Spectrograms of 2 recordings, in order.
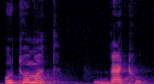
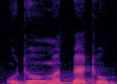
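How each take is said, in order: First: It has a pause after the first word. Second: It is said flat, without any pause. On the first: The listener is told to stay seated. "the meaning changes altogether" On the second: The meaning is unclear. "अपने लहजे के उतार चढ़ाव के बगैर"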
